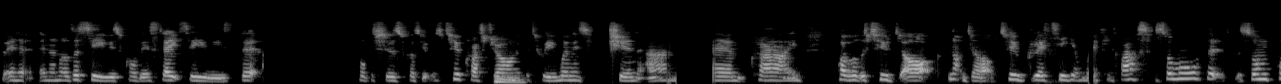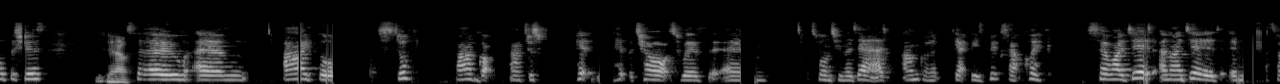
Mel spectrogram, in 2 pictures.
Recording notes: Please note, we experienced some technical difficulties when recording this show. Apologies for any audio issues.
